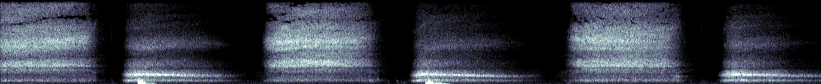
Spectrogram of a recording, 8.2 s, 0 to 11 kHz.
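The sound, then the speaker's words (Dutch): Slow breathing in and out through the nose: three full cycles, each a soft airy hiss followed by a rougher, throatier breath with a short low rush. The breaths are moderately loud and evenly paced, with no talking. “Adem 2 keer in via je neus. In en uit. Nog een keer in. En uit.”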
